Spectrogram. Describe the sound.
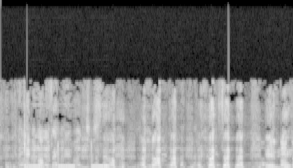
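A phone line hangs up, leaving three short, evenly spaced beeps of a disconnect tone that play faintly beneath lively talk and a bit of laughter.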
